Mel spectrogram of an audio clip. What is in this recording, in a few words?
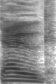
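"dowg", Cromarty Fishertoun dialect; [dowhg]; a dog; Word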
